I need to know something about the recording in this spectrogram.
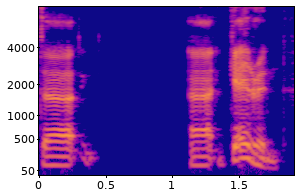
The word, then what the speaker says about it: Geirin: Apparently that name is pronounced Geirin, or Geirin.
